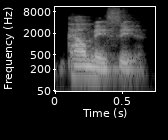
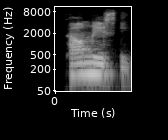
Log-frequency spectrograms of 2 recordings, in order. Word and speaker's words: Palmese: okay what what is that what's the correct pronunciation before we get going uh palmi palmi got it okay palmi everyone so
